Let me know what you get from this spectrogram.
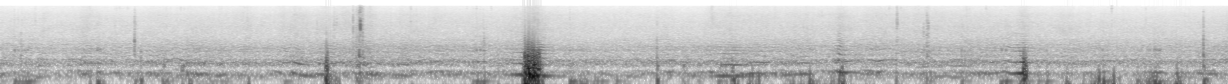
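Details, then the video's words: Honeybees arriving at a beehive, filmed raw on a Xiaomi Yi action camera: a steady low droning hum with wavering buzzy tones, and a sharp click-like burst near the middle as a bee passes close. "Bees arriving at hive"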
